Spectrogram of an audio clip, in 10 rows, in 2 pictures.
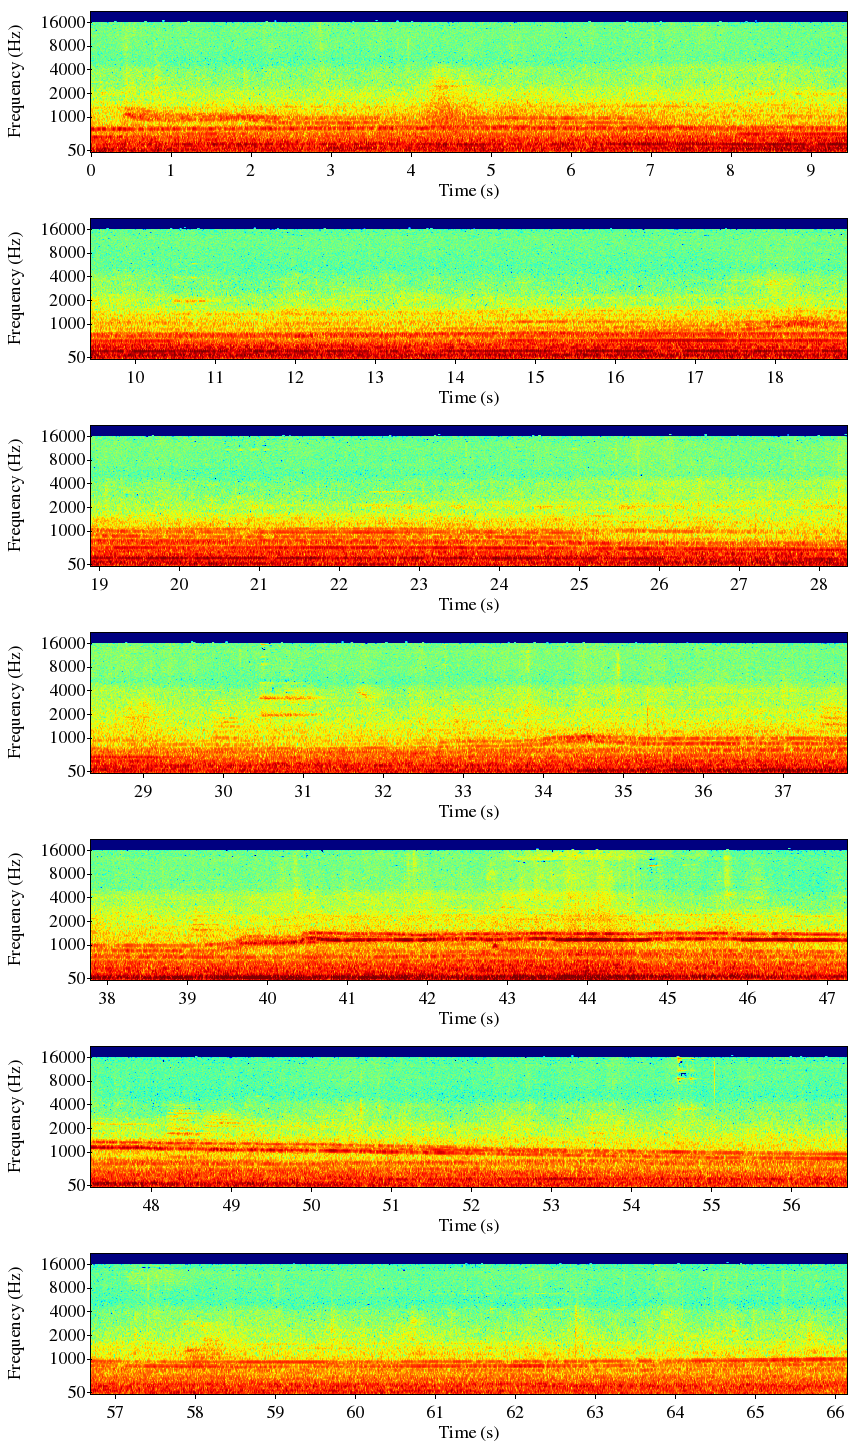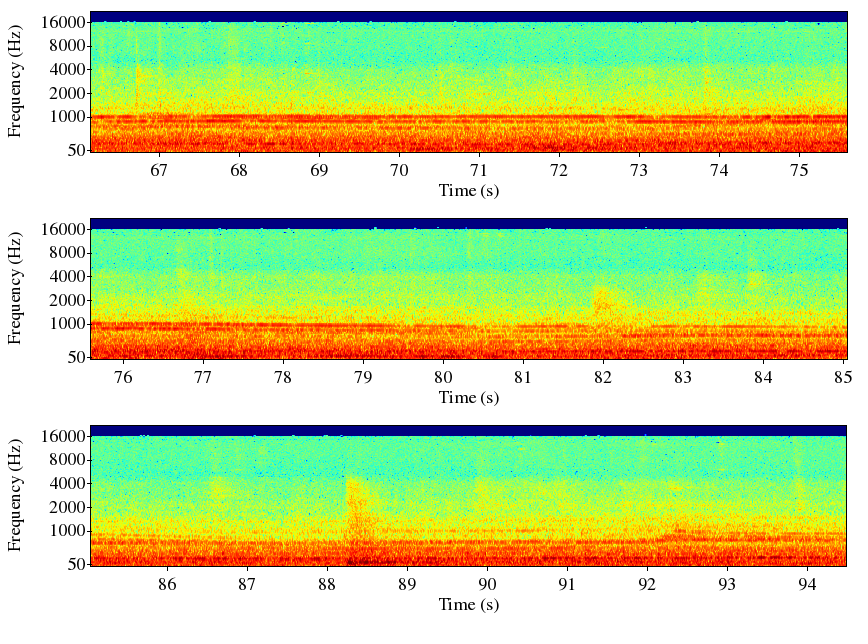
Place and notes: KulturpalastKlang / culture palace, Warschau / Warsaw - Wind im Palast / wind in palace
23.04.2007 23:49:39 Windgeräusche in den Fahrstuhlschächten, Kulturpalast Warschau / wind sounds in elevator tubes, cultur palace warsaw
